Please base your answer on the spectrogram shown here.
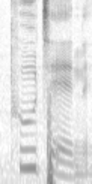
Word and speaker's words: Putin: that for the Russian participants, they have provided pronouncers for everyone, including the president, Putin.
